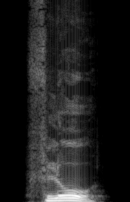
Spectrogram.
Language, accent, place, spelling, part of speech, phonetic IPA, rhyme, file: German, Germany, Berlin, floh, verb, [floː], -oː, De-floh.ogg
- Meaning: first/third-person singular preterite of fliehen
